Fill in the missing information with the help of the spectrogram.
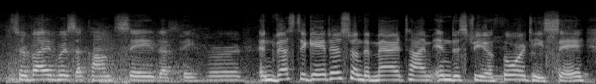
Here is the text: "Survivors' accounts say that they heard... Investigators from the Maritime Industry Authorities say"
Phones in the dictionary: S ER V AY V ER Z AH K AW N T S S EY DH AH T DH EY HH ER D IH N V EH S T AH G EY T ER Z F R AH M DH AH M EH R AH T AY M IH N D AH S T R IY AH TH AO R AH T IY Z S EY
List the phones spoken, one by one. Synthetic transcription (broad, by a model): S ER V AY V ER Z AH K AW N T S S EY DH AH T DH EY HH ER D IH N V EH S T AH G EY T ER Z F R AH M DH AH M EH R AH T AY M IH N D AH S T R IY AH TH AO R AH T IY Z S EY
